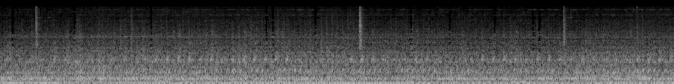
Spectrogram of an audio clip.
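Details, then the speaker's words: John Deere 6000 highboy sprayer diesel, restarted after running out of fuel and bleeding the fuel filter: settles into a steady, even idle with its usual light clatter, no stumbling; running cleanly once fuel reaches it. "well luckily all we had to do is bleed the fuel filter out and start it up so that's problem"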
